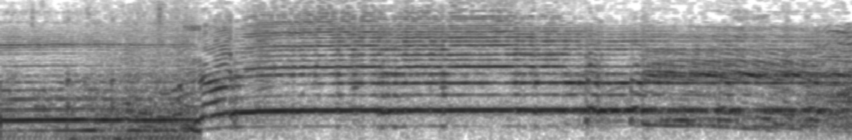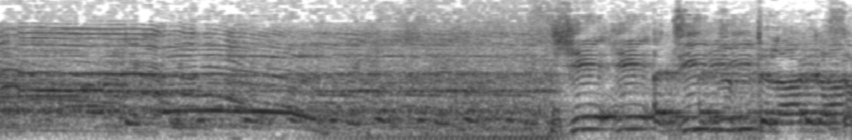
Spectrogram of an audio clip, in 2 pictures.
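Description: A crowd at a religious mahfil gathering in Chiniot chants slogans together, a loud massed shout of many voices rising in unison, with a single strong voice leading into it and a second burst of chanting near the end.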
